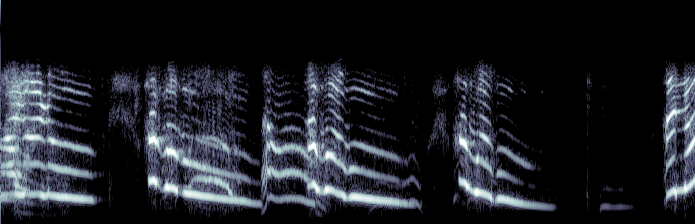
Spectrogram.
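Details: A Siberian husky with one blue and one brown eye howls in a series of drawn-out, falling wails with a strong, voice-like tone.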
